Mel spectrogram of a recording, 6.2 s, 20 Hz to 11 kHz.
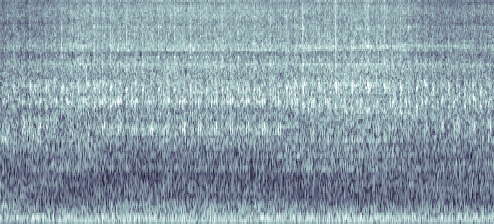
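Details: Ford F150 at steady low idle: faint quick ticking knock riding over the engine; light knocking, owner suspects VCT phaser or timing chain tensioners, unconfirmed.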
